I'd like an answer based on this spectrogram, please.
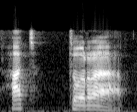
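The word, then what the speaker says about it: התורה: So hat-torah, hat-torah. And this t with the dagesh inside it goes both to the first syllable and the second. So it's like it's written with two T's, hat-torah.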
